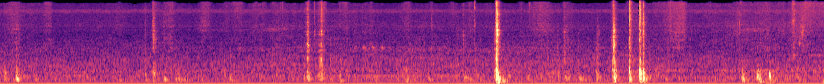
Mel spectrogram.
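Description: Plastic clicks and knocks as a hand handles a car's gear lever and console.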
